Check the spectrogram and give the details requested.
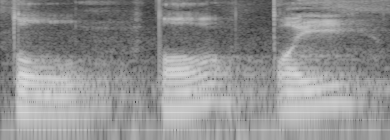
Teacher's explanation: To diucapkan dari ujung lidah menempel dengan gusi atau pangkal gigi seri atas dengan menaikkan pangkal lidah dekat tenggorokan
